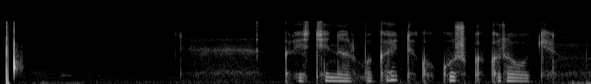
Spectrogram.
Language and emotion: Russian, neutral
